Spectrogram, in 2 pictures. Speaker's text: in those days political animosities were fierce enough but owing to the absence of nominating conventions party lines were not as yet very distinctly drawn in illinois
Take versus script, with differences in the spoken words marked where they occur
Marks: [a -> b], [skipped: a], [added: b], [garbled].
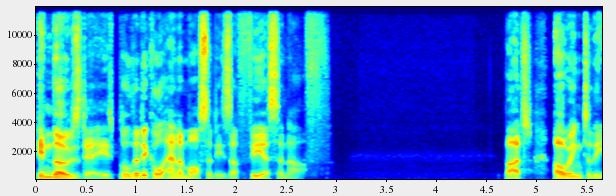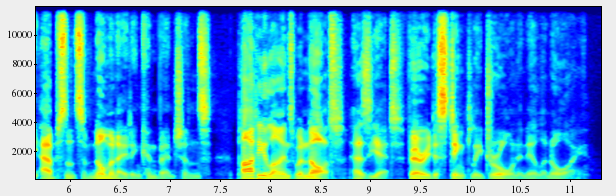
in those days political animosities [were -> are] fierce enough but owing to the absence of nominating conventions party lines were not as yet very distinctly drawn in illinois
